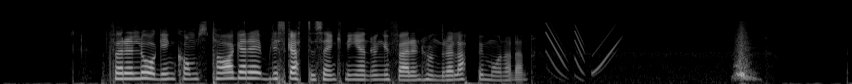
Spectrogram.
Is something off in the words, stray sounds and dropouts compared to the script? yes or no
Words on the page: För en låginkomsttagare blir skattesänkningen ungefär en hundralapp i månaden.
yes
